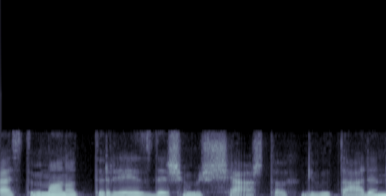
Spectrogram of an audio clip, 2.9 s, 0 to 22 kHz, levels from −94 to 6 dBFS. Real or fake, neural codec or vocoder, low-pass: fake; codec, 16 kHz, 0.8 kbps, ZipCodec; 7.2 kHz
